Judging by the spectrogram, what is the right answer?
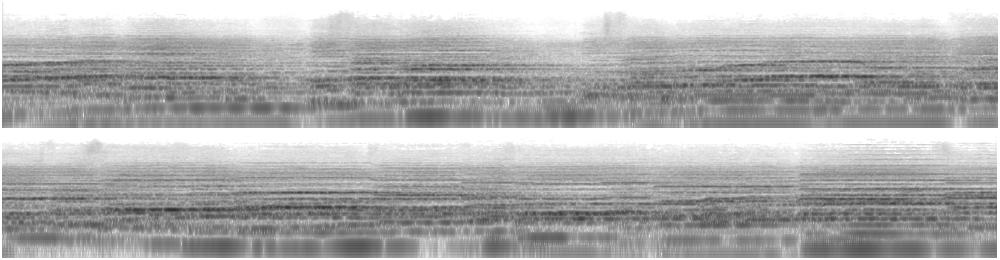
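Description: Classical choral music: a choir singing sustained, slowly moving lines over an instrumental accompaniment with held bass notes.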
